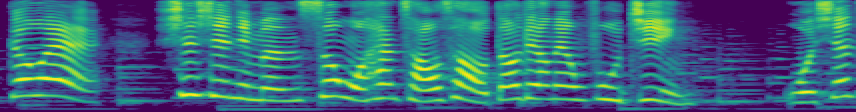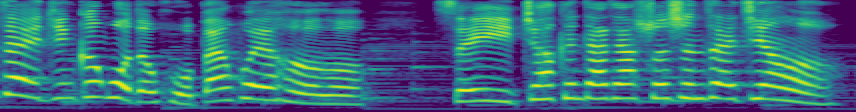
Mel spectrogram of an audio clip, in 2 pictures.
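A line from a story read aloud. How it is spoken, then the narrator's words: Smiling. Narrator (Chinese): 渊羽对其他的动物们一笑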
